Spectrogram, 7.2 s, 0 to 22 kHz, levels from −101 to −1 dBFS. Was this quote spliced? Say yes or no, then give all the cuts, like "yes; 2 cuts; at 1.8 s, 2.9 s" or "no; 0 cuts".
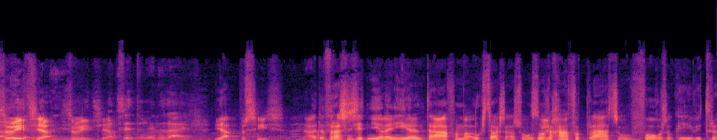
yes; 1 cut; at 5.5 s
